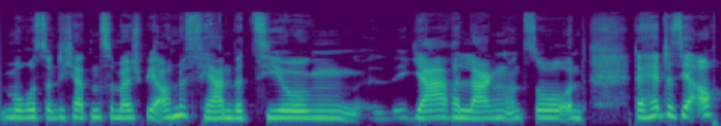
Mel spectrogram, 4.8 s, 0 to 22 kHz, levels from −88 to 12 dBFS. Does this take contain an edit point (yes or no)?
no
